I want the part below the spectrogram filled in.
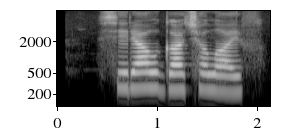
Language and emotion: Russian, neutral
